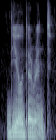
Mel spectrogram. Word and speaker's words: deodorant: pronounce something like deodorant deodorant the older yeah i still think the the stress should be heavier so it's on the second deodorant the order yeah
